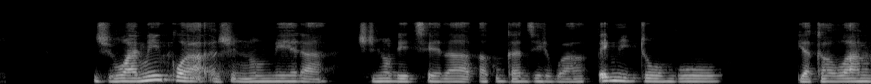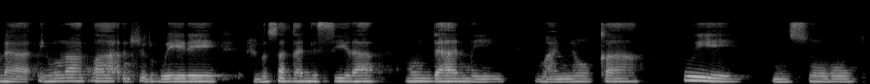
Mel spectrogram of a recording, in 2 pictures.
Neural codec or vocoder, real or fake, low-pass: codec, 24 kHz, 0.9 kbps, WavTokenizer, medium music audio release; fake; 7.2 kHz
